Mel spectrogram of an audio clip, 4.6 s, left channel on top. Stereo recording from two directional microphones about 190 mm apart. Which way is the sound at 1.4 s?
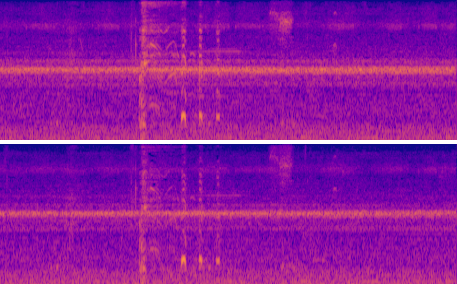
Centre (ahead or behind).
